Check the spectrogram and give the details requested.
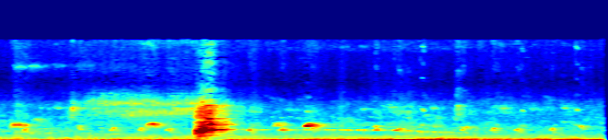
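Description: Caged birds chirping over and over, with one loud harsh squawk about two seconds in, followed by a long thin whistle that slowly drops in pitch, over a steady low hum.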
